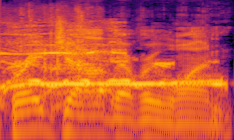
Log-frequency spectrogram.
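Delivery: calling out over cheers; loud congratulations. Real, not acted. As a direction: congratulate the whole crowd loudly.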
